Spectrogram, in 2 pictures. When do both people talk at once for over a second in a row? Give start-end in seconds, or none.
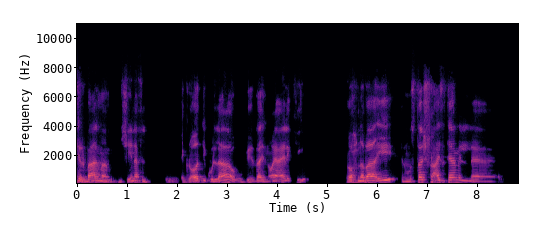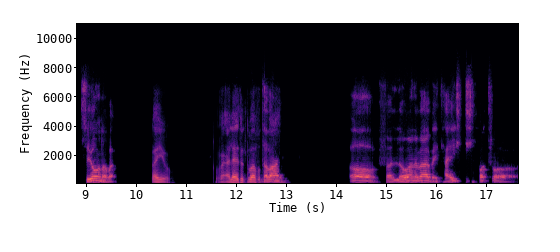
none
